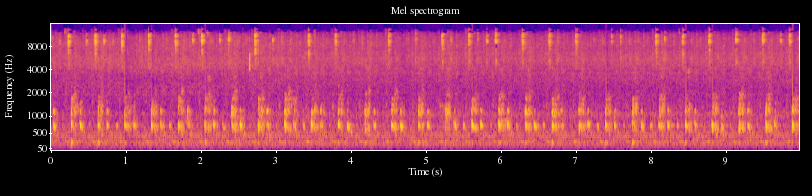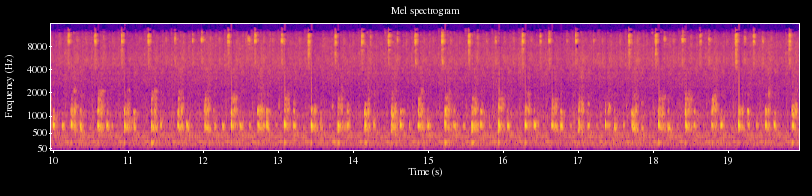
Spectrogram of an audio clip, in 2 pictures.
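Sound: boat engine running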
